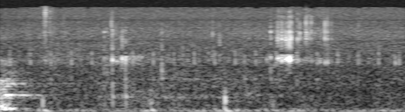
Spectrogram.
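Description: Near silence: faint room tone with a few soft clicks.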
